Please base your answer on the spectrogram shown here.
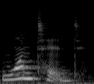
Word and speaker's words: wanted: they're not always pronounced like it is in wanted so you can hear the e d sound there it is it's its own syllable but a lot of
